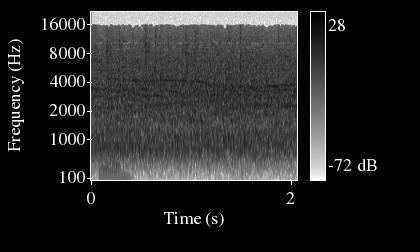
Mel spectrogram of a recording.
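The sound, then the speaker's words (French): A large crowd at a tennis match in Montreal roars and cheers as Victoria Mboko reaches the final, a steady, dense wash of noise, with a brief whoop rising out near the start, loud and sustained throughout. “Écoutez la foule!”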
